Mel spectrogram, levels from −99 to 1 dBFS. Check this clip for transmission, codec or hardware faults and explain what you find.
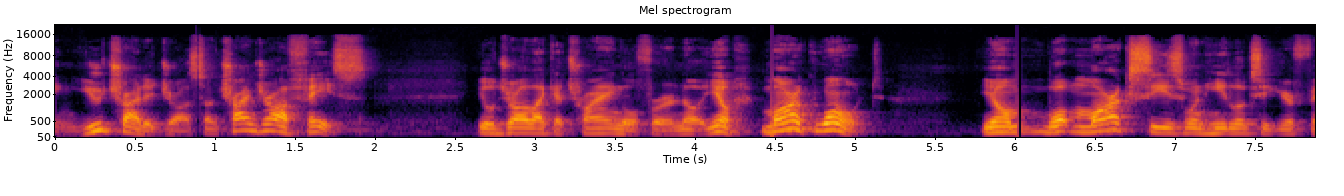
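Three dropouts in the speech, all blocks of digital silence: at 0.88 s (about 17 ms), 4.47 s (10 ms), and 6.00 to 6.03 s (30 ms). Most likely the output buffers weren't filled in time, so the sound cut out with hard edges. The 10 ms one ticks, and the 17 ms and 30 ms ones are small holes.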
